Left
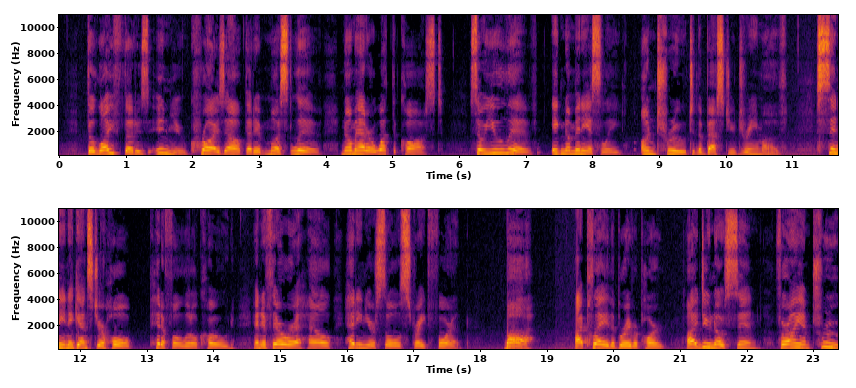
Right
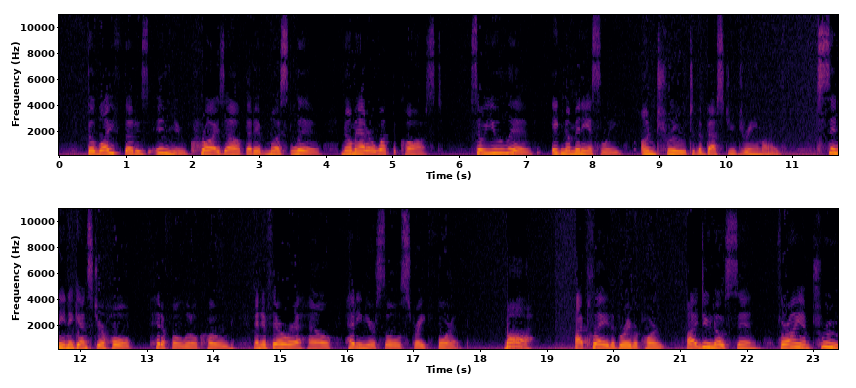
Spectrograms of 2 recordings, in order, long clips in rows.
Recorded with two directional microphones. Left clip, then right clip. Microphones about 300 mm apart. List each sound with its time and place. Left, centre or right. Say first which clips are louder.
0.7 s a woman's voice: left 9 dB; centre; by 10.8 s left
11.3 s speech: left 8 dB; centre
12.5 s a woman's voice: left 11 dB; left
13.1 s speech: left 9 dB; centre
13.3 s a woman's voice: left 9 dB; left
14.6 s a woman's voice: left 9 dB; centre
